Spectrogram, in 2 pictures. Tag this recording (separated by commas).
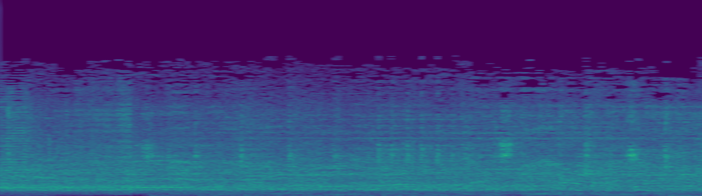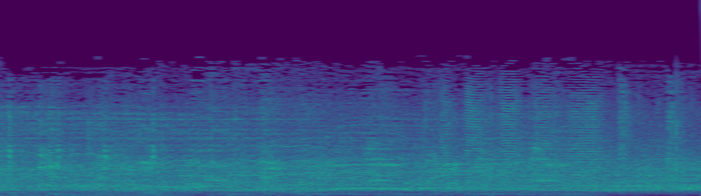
Song, Cheering, people cheering, Singing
